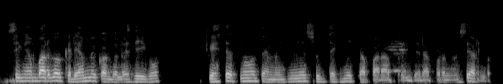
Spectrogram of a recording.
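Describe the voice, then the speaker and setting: A man's voice: mid-range voice, fairly quick, husky, no echo, dull audio. A man teaching an online Mandarin lesson in Spanish, patiently explaining and demonstrating tones with exaggerated intonation and encouraging his students.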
